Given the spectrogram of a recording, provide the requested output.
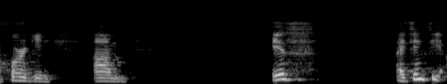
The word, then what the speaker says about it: Jorge: in-phase micro inverse um I think Jorge that I'm gonna or I think it's I've got your name wrong it's uh horgie um if I think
